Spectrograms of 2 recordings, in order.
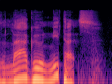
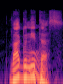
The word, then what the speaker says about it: Lagunitas: They even say how to pronounce it. It says Lagunitas. Lagunitas.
